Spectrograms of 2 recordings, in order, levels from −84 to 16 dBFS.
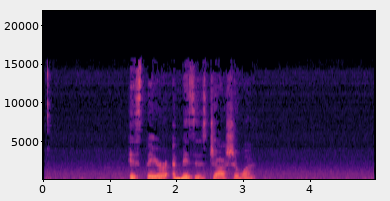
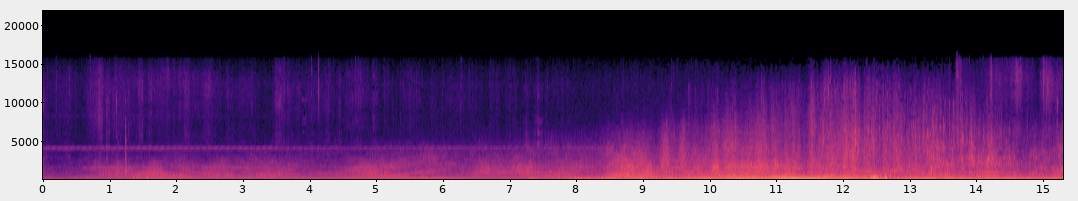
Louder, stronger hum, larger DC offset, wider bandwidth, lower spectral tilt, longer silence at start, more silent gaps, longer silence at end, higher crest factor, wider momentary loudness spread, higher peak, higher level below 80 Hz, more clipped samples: about the same, -19 LUFS vs -20 LUFS; neither; neither; about the same, 16 kHz vs 15.5 kHz; about the same, -5.5 dB/octave vs -5.5 dB/octave; about the same, 0.05 s vs 0 s; neither; first, 1.8 s vs 0 s; about the same, 16 dB vs 20 dB; second, 10 LU vs 16 LU; second, -6 dBFS vs 0 dBFS; second, -58 dBFS vs -38 dBFS; neither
